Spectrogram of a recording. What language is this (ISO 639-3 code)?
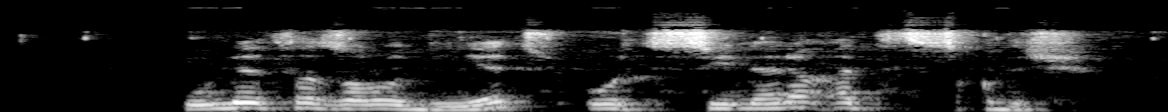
kab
